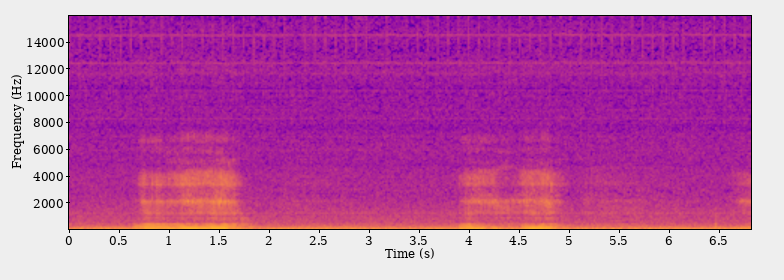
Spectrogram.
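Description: Low vibrating snores in paired bursts over steady room hiss. Snoring during sleep.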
